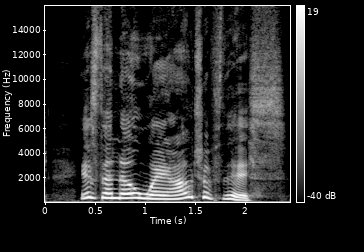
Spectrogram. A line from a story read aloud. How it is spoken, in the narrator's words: cried out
